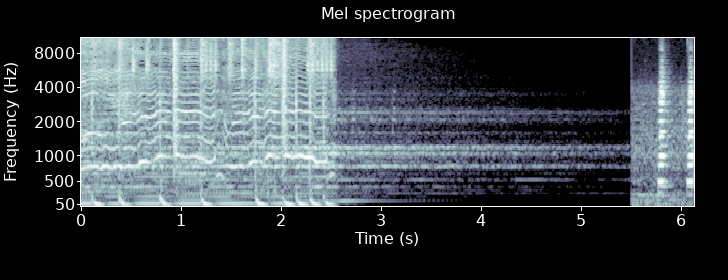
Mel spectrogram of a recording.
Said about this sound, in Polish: Czy pan, przepraszam, mógłby nie pikać w kółko tym samochodem, tylko piknąć raz i wystarczy?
